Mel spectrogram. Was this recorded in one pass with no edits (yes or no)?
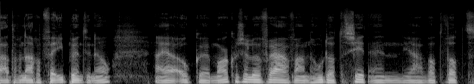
no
